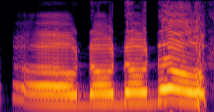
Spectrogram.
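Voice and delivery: high, loud mock dismay; imitating a viral "oh no", full out; meme imitation. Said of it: "I forgot all about that meme".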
